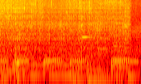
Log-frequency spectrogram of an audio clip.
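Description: Minced jarred garlic sizzles and fries in a pan, a loud, close, continuous hiss with faint scraping of stirring underneath, and no voices.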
